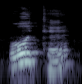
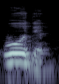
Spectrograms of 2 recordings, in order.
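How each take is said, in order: First: The middle consonant sounds like a T. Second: The middle consonant sounds like a D. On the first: "like a T" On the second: "or D"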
